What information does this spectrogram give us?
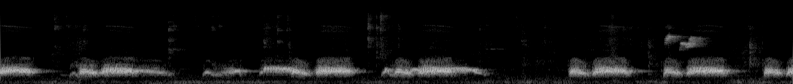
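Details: Spotted dove cooing in low, breathy two-part phrases, a short note then a drawn-out one, in irregular runs with a short gap; one brief high chirp from another bird.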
